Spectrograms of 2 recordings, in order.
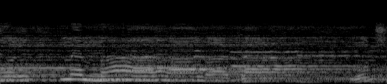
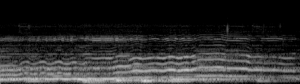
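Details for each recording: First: Car radio cassette player after repair of music that fluctuated and sounded low and distorted; the fault was the rubber on the tape drive roller. Playback is now steady and clear, with pitch holding even and no wavering. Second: Car radio cassette player: music plays low, thin, wobbly and distorted with wavering pitch; causes considered were stretched belt, pressure roller, motor.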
